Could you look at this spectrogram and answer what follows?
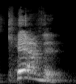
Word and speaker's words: Quevin: Quevin, and the kid goes, "It's Kevin." What? His name was Kevin, spelled Quevin. Q does not make the K in any fucking...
